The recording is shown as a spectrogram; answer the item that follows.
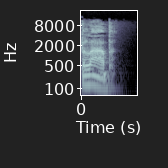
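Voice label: "blab", British English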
